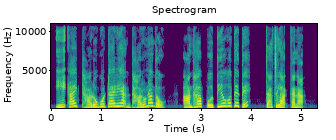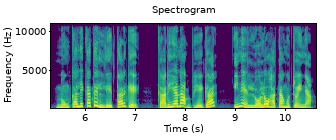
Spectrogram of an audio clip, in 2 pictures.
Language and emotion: Santali, disgusted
